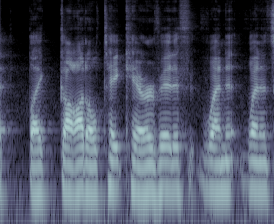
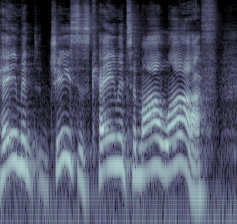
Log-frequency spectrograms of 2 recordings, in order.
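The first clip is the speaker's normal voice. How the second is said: higher put-on accent drifting mid-line, stretched L's; 8 semitones higher than usual. Retelling a show character's line, imitating an inconsistent accent. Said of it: "she had an accent that was all over the place".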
